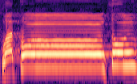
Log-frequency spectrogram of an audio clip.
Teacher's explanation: ज़बान को थोड़ा सा मखरज में लगाना होता है, थोड़ा सा, और फिर नाक में आवाज़ ले जानी होती है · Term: गुन्ना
